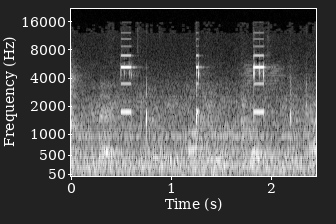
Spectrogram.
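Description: Two short high electronic beeps from the studio flash gear, about half a second in and near the end, with faint clicks between, as the flash exposure is being reset for a change of aperture.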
